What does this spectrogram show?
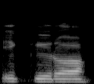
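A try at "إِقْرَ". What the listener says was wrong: ইক র নই, র। আরো ঝাটকা দিয়ে বলেন, র।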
